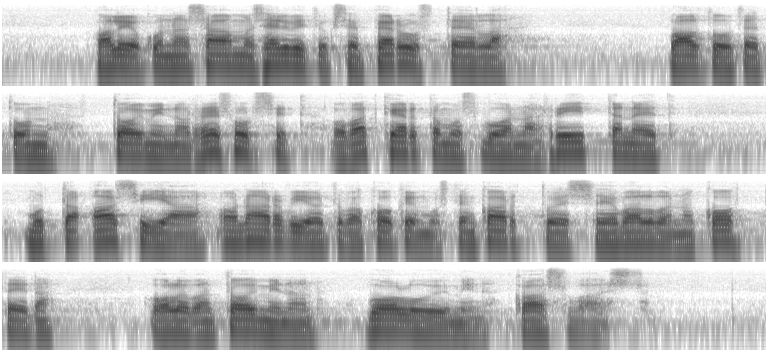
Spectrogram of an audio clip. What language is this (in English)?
Finnish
